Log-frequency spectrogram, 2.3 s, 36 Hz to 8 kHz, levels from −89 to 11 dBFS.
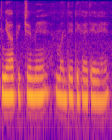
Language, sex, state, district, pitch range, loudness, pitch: Hindi, female, Arunachal Pradesh, Papum Pare, 185-200 Hz, -15 LUFS, 195 Hz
